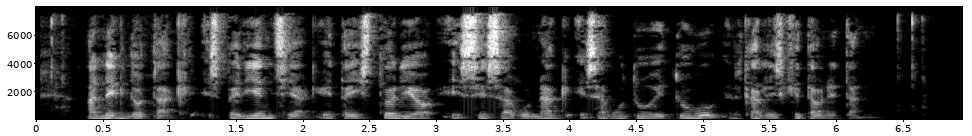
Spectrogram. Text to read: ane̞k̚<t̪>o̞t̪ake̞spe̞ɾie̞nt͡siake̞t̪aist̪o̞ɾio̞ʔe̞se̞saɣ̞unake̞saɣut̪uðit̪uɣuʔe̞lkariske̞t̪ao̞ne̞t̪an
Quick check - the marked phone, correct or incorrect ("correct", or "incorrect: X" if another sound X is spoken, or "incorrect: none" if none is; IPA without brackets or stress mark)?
incorrect: d̪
